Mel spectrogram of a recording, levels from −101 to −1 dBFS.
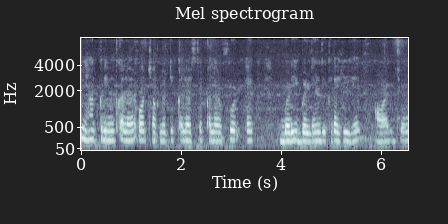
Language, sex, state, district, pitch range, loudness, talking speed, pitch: Hindi, female, Odisha, Khordha, 185-205 Hz, -17 LUFS, 145 wpm, 195 Hz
